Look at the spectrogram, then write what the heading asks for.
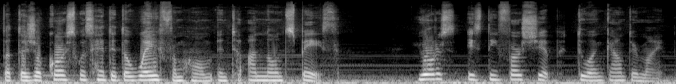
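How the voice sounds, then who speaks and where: A woman playing the gentle, sorrowful ghost of an honorable alien officer in a sci-fi audio drama, earnest and solemn. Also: mid-range voice, a little slow, soft background music, close to an everyday voice. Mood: pleading.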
